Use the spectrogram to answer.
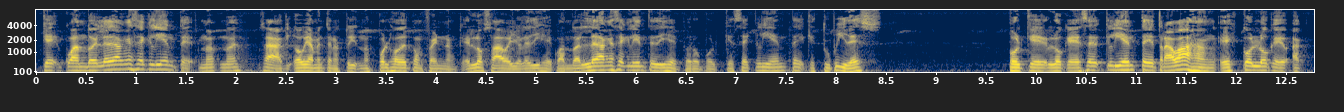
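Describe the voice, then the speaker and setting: Man, casual talk, animated, mid pitch. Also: normal speed. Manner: animated, acts out callers' voices. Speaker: call center worker. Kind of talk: casual podcast chat.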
